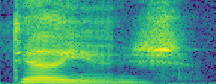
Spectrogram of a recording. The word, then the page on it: deluge: American English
